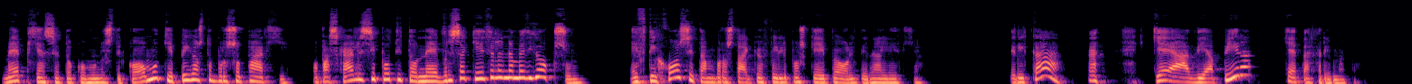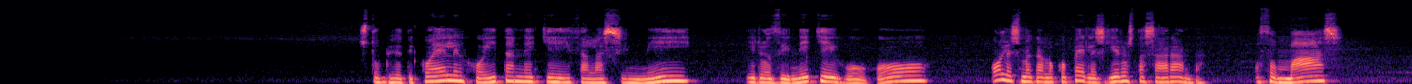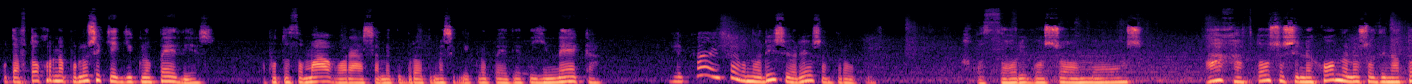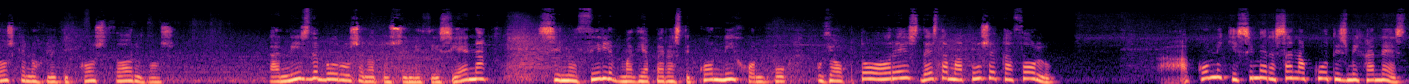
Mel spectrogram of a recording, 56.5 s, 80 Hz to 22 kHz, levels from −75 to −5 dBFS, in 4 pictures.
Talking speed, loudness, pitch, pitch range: 125 wpm, -22 LUFS, 175 Hz, 150-215 Hz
